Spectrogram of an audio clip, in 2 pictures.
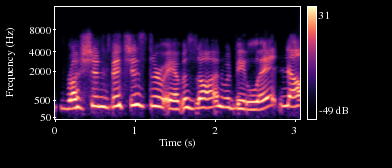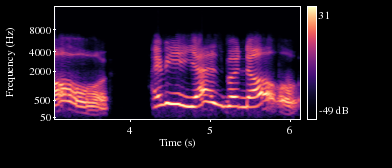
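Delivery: laughing, pitch jumping high, then a high no; flustered laughing. Real, not acted. Reacting to chat, laughing and flustered, pitched high. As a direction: caught off guard, giggling and protesting.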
